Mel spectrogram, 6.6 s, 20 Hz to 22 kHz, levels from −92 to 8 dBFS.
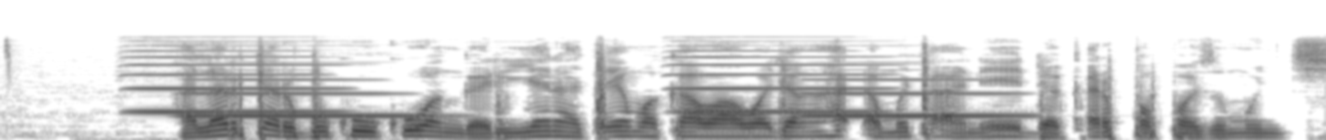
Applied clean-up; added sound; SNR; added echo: classical method Wiener filter.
